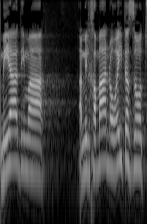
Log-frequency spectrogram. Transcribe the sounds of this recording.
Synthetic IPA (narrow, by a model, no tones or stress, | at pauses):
mijad̪ima | a̰milχamaːno̞ʁait̪azo̞t̪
